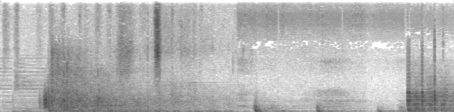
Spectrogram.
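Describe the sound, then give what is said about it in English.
Explosions near a military site in the Iranian city of Isfahan, recorded on video by residents during an overnight attack: a long rolling boom rumbles for a couple of seconds, followed by three sharp separate blasts and a final heavy burst, all fairly loud against an outdoor background. “Residents of the Iranian city of Isfahan captured what appears to be explosions on video.”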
